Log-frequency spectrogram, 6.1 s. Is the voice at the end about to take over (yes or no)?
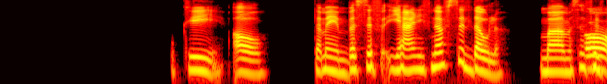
yes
